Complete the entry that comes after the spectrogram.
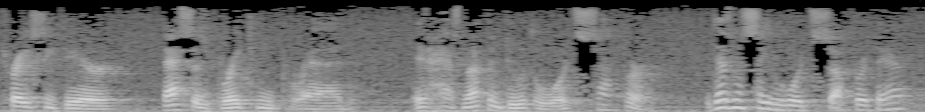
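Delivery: soft, measured, condescending explanation; patronizing correction. Retold or imitated. Retelling a preacher correcting his member, softly patronizing. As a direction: correct gently as if talking down.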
